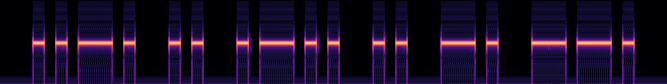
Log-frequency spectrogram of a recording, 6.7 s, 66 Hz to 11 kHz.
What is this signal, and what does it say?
Morse code, heard as a keyed tone, about 10 wpm, 800 Hz. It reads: FILING
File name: ANGLAIS texte clair 3 vitesse 10 mots minute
